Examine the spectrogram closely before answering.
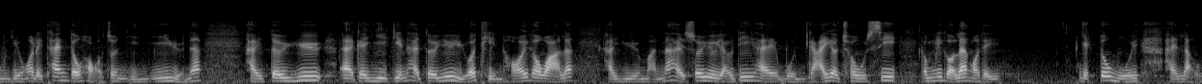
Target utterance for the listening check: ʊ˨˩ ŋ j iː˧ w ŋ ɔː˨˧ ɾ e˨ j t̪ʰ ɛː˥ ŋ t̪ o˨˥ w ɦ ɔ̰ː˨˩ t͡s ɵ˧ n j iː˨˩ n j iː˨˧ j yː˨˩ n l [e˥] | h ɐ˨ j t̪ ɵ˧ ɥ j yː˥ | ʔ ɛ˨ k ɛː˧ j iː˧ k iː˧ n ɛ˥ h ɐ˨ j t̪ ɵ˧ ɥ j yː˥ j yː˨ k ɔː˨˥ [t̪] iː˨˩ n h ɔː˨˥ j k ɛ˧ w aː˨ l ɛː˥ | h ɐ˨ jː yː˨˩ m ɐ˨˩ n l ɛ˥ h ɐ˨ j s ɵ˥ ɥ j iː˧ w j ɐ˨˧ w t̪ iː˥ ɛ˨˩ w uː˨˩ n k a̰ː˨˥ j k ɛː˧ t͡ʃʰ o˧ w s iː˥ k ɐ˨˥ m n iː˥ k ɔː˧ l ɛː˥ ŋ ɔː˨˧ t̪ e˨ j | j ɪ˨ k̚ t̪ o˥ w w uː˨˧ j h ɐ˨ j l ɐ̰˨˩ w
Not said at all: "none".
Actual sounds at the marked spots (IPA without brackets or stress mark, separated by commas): ɛ˥, t̪ʰ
